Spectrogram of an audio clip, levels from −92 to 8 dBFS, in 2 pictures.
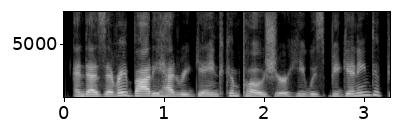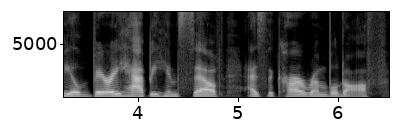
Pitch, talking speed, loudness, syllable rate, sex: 185 Hz, 175 wpm, -22 LUFS, 5.6 syllables/s, female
